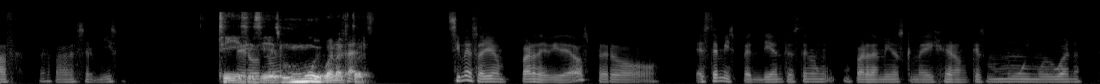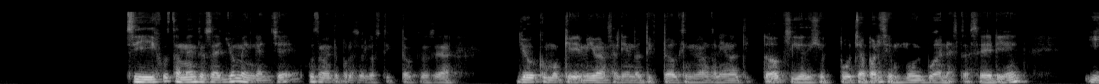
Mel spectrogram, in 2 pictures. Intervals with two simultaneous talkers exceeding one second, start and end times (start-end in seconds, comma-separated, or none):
2.3-3.7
